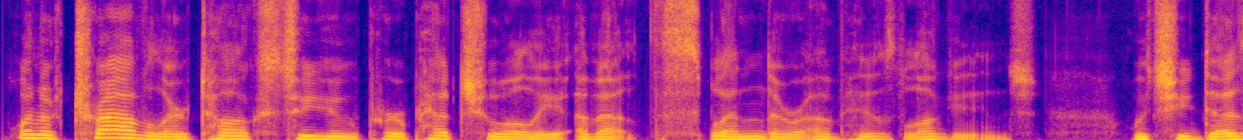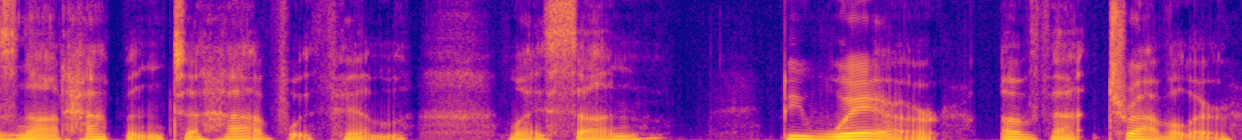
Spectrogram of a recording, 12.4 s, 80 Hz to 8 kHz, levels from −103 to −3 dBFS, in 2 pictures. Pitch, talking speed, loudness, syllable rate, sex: 150 Hz, 135 wpm, -17 LUFS, 4.0 syllables/s, female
